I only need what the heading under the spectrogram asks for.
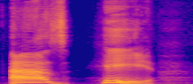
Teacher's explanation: He редуцируется и прилипает к предыдущему слову. H выпадает вообще.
